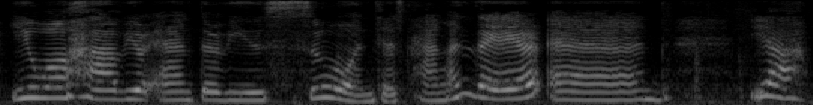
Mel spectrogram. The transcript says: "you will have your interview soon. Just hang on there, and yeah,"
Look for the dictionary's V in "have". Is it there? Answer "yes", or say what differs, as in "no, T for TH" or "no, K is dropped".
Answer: yes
